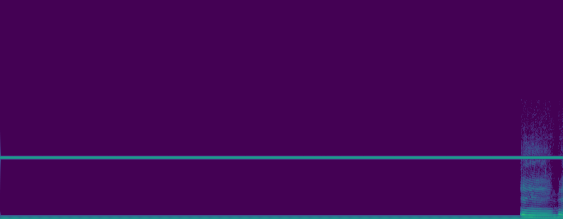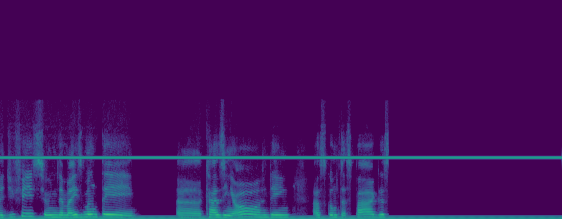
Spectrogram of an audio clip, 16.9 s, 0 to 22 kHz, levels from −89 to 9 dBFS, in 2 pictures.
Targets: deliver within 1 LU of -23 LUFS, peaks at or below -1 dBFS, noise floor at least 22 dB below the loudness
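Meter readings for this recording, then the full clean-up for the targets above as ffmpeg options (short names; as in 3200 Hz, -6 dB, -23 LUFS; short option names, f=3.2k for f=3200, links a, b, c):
hum 60 Hz; harmonics up to 300 Hz; hum level -38 dBFS; steady tone 6200 Hz; tone level -35 dBFS; loudness -32.0 LUFS; peak -16.0 dBFS; loudness target -23.0 LUFS
-> -af "bandreject=f=60:t=h:w=6,bandreject=f=120:t=h:w=6,bandreject=f=180:t=h:w=6,bandreject=f=240:t=h:w=6,bandreject=f=300:t=h:w=6"
-af "bandreject=f=6.2k:w=30"
-af "volume=9dB"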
